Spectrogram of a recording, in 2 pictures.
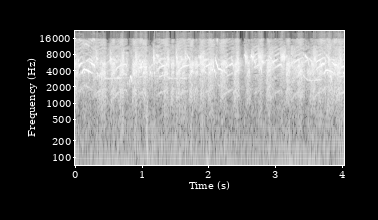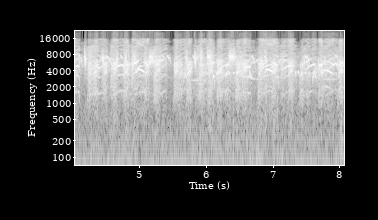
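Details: Small-bird lure sound for trapping, said to draw sogon, konin, cit merah and similar birds: a continuous high wall of rapid chirps and scratchy twitters, with faint clicking beats showing at regular intervals.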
